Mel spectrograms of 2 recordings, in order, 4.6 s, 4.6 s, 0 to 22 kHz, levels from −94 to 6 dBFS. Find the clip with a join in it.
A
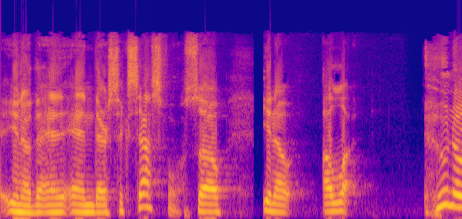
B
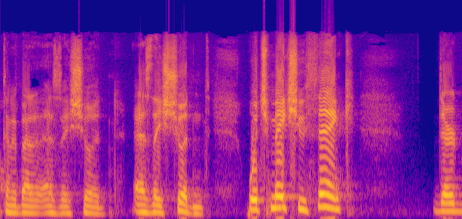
A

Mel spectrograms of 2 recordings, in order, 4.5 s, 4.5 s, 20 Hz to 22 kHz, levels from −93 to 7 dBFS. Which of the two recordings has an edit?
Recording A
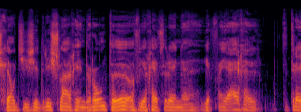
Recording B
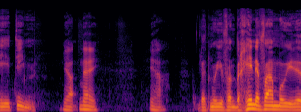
B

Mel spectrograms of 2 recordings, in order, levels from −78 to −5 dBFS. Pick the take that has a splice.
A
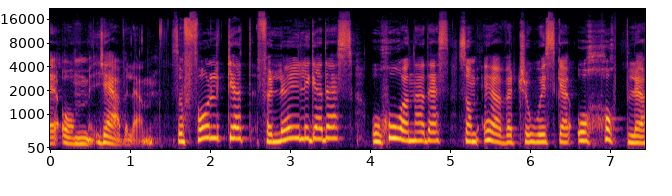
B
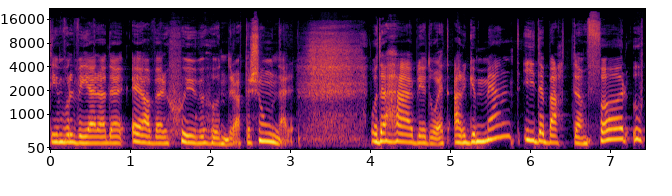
B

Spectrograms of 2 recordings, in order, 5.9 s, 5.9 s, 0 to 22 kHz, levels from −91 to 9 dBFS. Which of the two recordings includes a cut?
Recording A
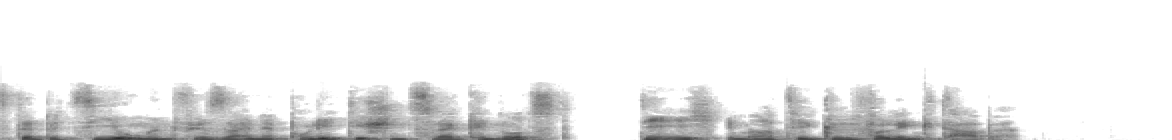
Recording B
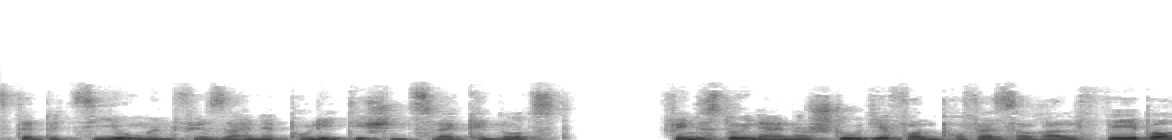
A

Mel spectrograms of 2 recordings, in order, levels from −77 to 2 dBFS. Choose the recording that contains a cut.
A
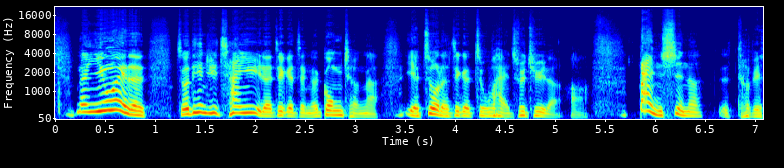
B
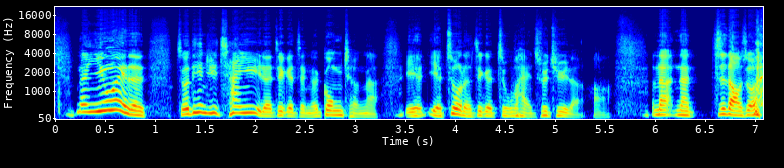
A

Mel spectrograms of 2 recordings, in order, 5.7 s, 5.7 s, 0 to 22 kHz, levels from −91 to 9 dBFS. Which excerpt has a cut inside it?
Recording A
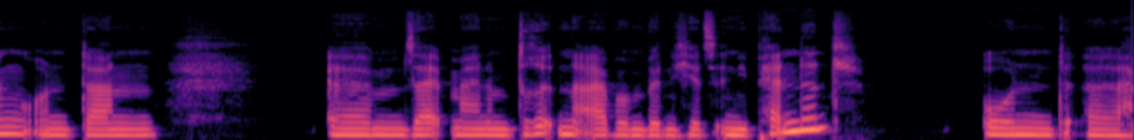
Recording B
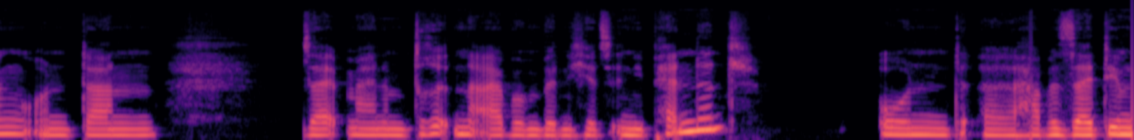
B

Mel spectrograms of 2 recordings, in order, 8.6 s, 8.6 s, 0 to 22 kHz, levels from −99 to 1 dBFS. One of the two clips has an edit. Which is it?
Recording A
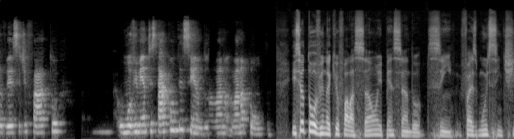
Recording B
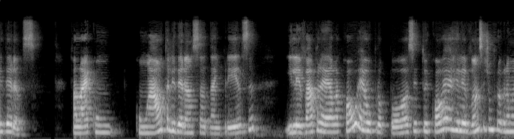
A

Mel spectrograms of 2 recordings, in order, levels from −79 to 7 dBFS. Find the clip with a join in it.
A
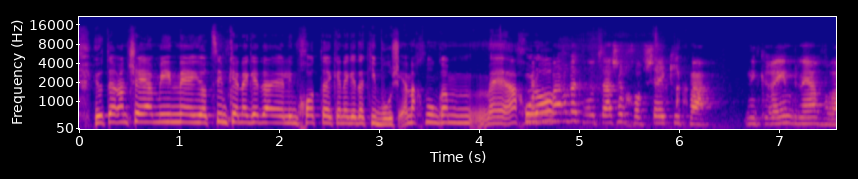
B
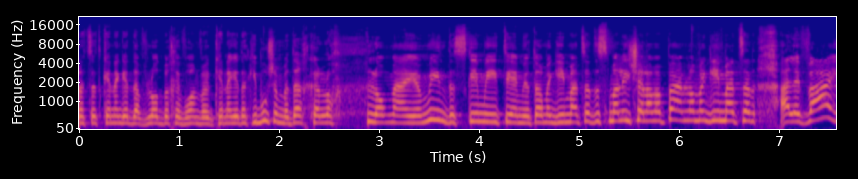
A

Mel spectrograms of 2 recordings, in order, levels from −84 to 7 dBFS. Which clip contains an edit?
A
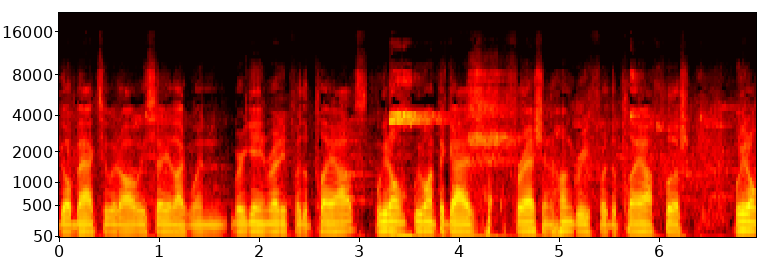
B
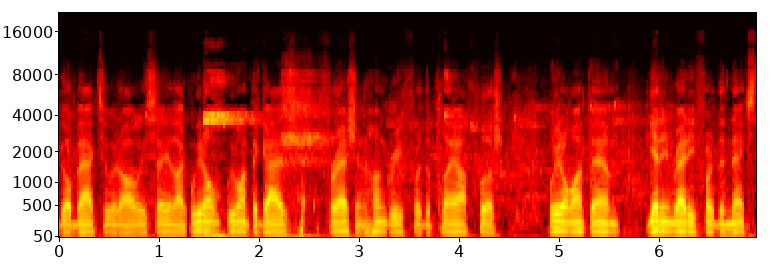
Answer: B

